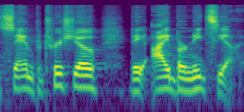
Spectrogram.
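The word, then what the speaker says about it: Hibernia: called san patricio de ibernizia h is silent in spanish so it's hyper it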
